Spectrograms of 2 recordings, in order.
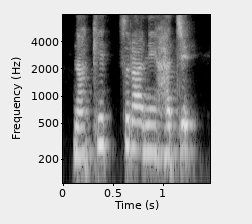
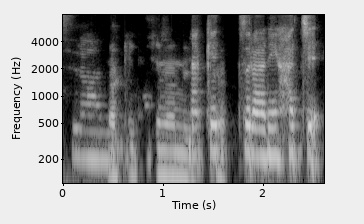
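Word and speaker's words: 泣きっ面に蜂: Today I will introduce the word nakitsura ni hachi. Wow. Nakitsura ni hachi.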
